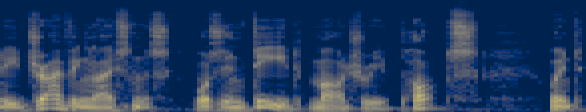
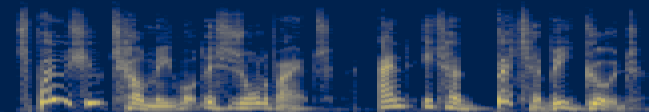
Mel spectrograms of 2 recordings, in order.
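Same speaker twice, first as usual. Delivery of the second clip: cold rage; 7 semitones higher than usual. Acted. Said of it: "cold with rage".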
